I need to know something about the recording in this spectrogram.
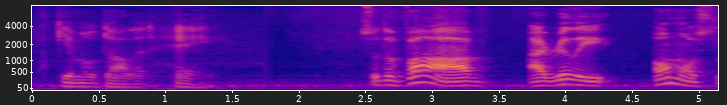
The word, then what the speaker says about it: Vav: Vav. It used to be pronounced wow.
